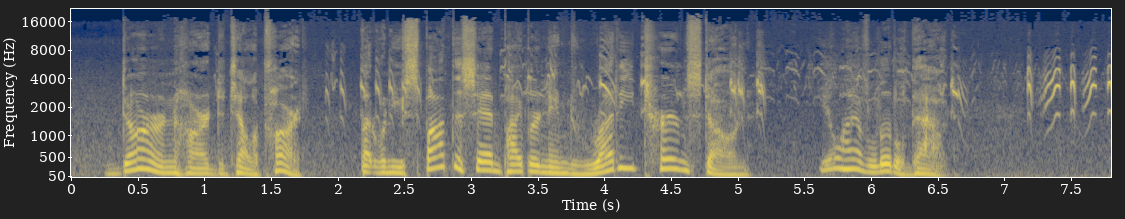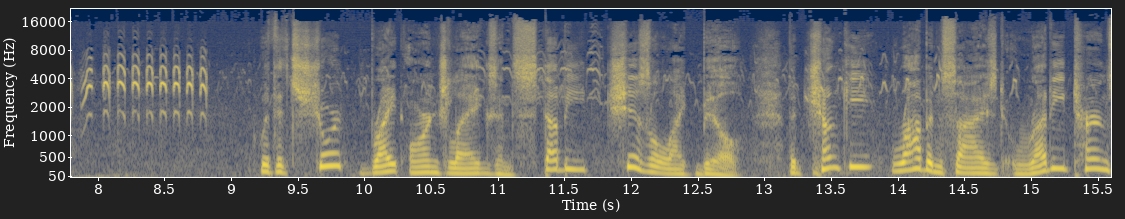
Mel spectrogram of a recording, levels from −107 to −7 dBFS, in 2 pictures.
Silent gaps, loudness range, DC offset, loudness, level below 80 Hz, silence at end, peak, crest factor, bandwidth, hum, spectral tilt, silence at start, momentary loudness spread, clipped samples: none; 2 LU; under 0.1%; -21 LUFS; -46 dBFS; 0 s; -6 dBFS; 16 dB; 19.5 kHz; none; -4.5 dB/octave; 0 s; 8 LU; under 0.1%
